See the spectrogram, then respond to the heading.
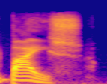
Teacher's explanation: Dá uma olhada nos exemplos. Em pais, o A é a vogal forte e o I é a semivogal, mais fraquinha. Ficam juntos. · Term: ditongo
